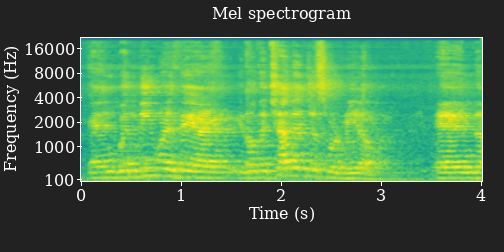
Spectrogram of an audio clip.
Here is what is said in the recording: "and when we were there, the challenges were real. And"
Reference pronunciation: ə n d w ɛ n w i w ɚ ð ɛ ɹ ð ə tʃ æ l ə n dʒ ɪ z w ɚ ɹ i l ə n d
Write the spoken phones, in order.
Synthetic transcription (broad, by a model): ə n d w ɛ n w i w ɚ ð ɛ ɹ ð ə tʃ æ l ə n dʒ ɪ z w ɚ ɹ i l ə n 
